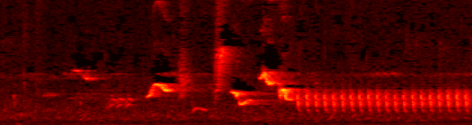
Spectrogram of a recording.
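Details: Nightingale song from a lush green forest: a few scattered whistled notes and slurred chirps, then a loud, fast, even trill of repeated notes at a steady pitch that carries on to the end.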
